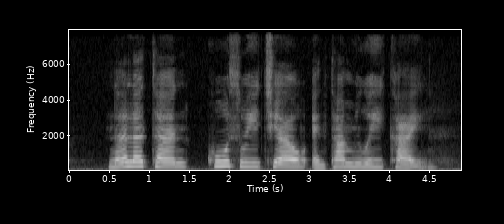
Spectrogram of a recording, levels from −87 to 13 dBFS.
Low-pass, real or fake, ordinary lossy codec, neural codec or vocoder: none; real; none; none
